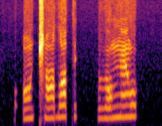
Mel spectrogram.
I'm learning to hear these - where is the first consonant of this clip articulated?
throat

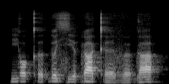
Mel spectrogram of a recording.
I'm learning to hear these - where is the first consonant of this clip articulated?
palate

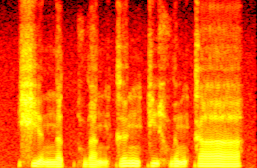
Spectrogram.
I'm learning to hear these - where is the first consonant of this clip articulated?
velum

